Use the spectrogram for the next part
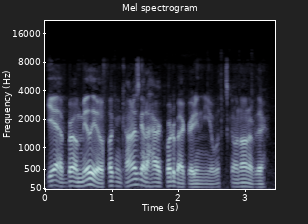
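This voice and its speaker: A young man with a very low, deep voice ribs his buddies in profane gaming banter. He talks over a headset in loose voice chat, needling and cursing freely. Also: animated, rapid-fire, fairly bright tone, dry recording, muffled recording. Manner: trash-talking, profane, needling. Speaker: online league player.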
